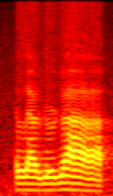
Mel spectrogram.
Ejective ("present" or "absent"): absent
